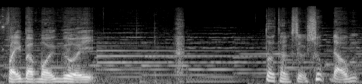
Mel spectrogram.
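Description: A man's voice: medium pitch, normal speed, a little mellow, lightly acted. A man playing a proud, guarded young garage worker fallen on hard times in a cartoon. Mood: moved. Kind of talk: cartoon dubbing. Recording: music behind the voice.

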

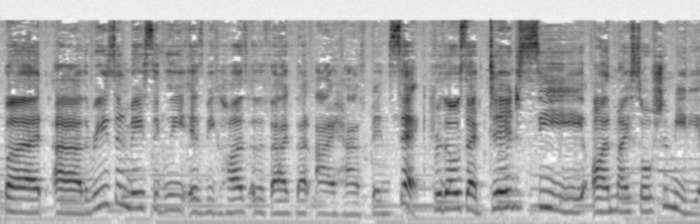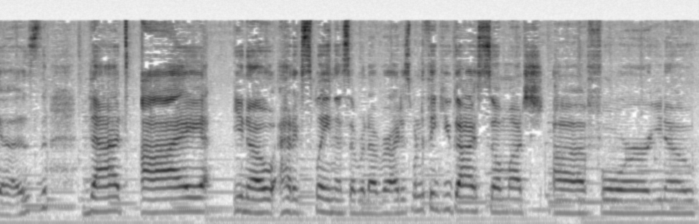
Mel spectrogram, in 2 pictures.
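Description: A woman's voice: medium pitch, normal speed, soft background music. Stuffy-nosed young woman vlogging from her bedroom. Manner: rambling, lots of fillers and restarts. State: congested, stuffy from a cold. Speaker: beauty vlogger. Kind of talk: casual haul vlog to camera. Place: bedroom at home, indoors. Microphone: webcam at arm's length.

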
